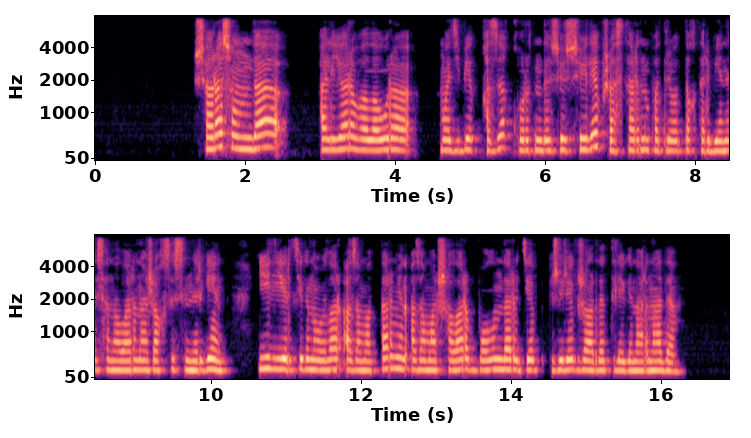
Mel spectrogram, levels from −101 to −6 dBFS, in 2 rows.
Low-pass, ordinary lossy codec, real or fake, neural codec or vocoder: 7.2 kHz; AAC, 48 kbps; real; none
